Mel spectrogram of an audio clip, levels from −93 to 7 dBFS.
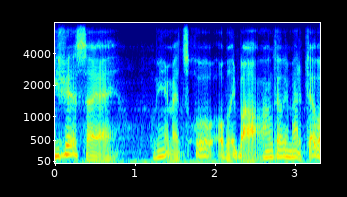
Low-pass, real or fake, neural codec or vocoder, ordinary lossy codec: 7.2 kHz; fake; autoencoder, 22.05 kHz, a latent of 192 numbers a frame, VITS, trained on many speakers; Opus, 24 kbps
